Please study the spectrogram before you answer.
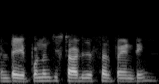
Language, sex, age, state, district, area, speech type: Telugu, male, 18-30, Telangana, Khammam, urban, conversation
